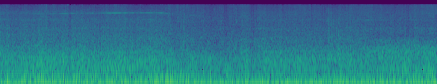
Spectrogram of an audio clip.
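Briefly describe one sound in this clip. Tyres roll over a snowy road.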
